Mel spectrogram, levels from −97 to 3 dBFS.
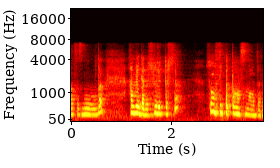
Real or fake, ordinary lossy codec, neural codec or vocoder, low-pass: fake; none; codec, 32 kHz, 1.9 kbps, SNAC; 7.2 kHz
